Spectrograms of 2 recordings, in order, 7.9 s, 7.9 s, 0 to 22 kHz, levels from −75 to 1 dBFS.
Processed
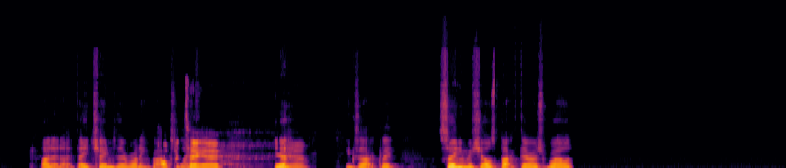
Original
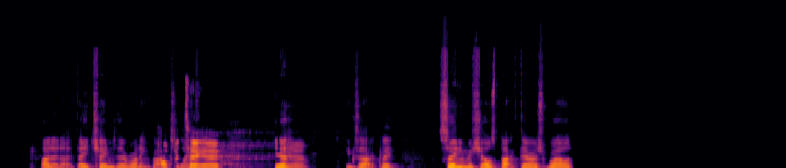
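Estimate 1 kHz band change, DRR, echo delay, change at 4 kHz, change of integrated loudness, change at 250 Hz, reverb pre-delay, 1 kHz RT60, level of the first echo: +4.0 dB, no reverb, no echo, +1.5 dB, +5.5 dB, +7.0 dB, no reverb, no reverb, no echo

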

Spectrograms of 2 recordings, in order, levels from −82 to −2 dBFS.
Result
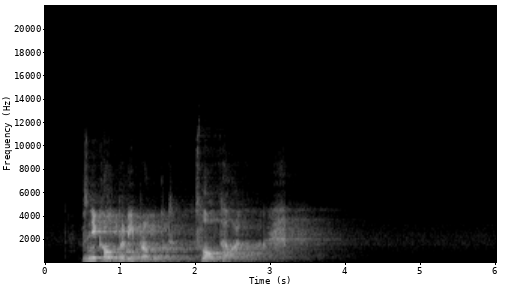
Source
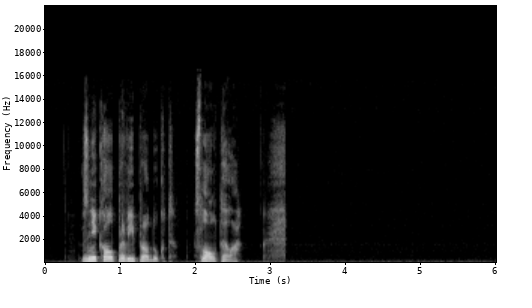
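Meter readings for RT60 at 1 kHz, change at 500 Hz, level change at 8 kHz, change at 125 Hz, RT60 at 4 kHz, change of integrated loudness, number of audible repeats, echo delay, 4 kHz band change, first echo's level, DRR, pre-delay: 2.4 s, -9.0 dB, -19.0 dB, -18.0 dB, 2.0 s, -7.5 dB, 1, 295 ms, 0.0 dB, -15.5 dB, 5.0 dB, 18 ms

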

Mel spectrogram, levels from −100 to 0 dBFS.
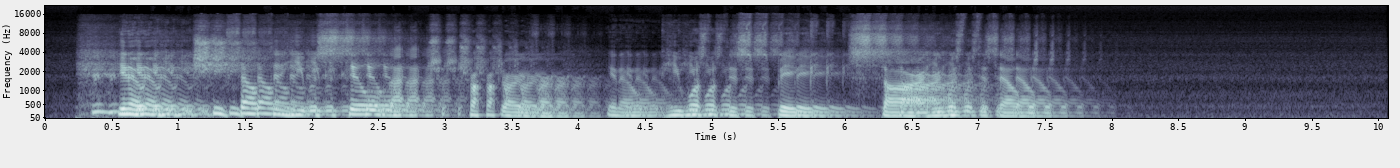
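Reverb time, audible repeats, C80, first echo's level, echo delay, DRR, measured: no reverb, 5, no reverb, -4.0 dB, 121 ms, no reverb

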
